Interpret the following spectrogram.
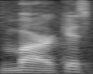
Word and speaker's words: Marquise: about her not arresting marquise pronounced marcus because he's [ __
